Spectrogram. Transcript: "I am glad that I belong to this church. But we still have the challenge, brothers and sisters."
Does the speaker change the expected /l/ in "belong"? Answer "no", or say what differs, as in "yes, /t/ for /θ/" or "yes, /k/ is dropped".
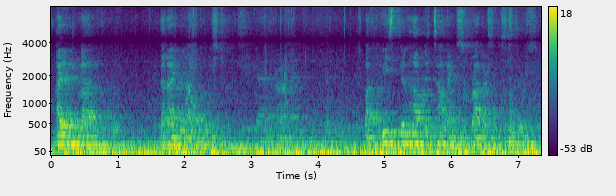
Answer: yes, /l/ is dropped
